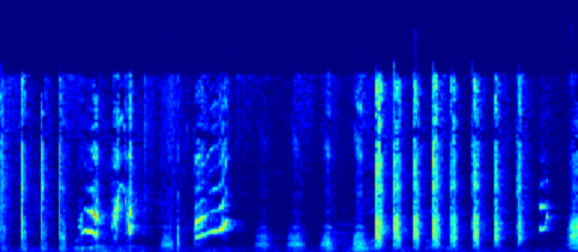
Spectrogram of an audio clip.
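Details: Young white-eyed Javan myna calling eagerly with head-bobbing to lure hybrid mynas: rapid harsh clicks and rasping notes, a few rising whistled squawks near the start, then a steady burst of evenly spaced dry chacks.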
